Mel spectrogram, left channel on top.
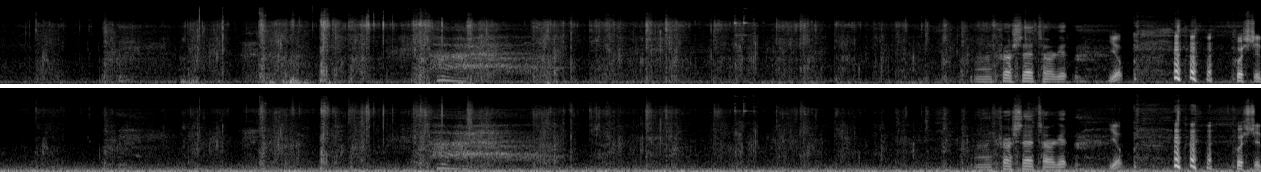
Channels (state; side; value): noise; right; rumble, 1 dB below the sound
